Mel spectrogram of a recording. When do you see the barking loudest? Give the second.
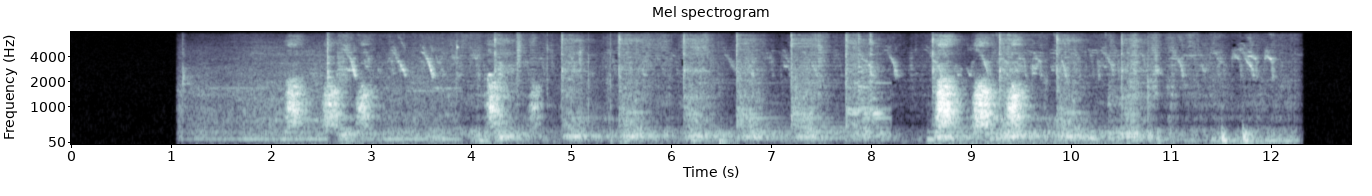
9 s.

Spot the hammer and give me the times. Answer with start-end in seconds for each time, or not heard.
1.1-10.8.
